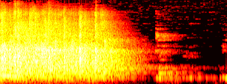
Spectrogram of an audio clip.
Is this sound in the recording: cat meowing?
no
